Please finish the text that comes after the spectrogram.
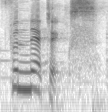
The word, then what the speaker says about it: phonetics: नहीं PHONETICS इज phonetics. Phonetics. Phonetics नहीं. The stress is on the second half of the word.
